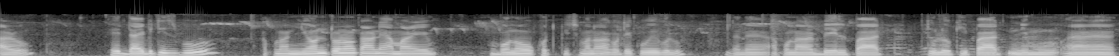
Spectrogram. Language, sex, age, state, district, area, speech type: Assamese, male, 30-45, Assam, Sivasagar, rural, spontaneous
